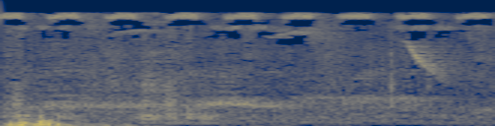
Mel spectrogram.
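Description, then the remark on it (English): Birds that walk around everywhere unafraid call softly, with low, pigeon-like cooing running under the scene and a quick descending chirp near the end, set against a faint outdoor background hum. “Over here, the birds, you know, walk everywhere, they are not scared.”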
